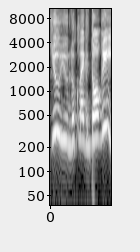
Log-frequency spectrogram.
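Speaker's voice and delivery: put-on French accent, high and loud. Retelling what a man said to them, in a French accent. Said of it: "I'm going to say this in my French accent".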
